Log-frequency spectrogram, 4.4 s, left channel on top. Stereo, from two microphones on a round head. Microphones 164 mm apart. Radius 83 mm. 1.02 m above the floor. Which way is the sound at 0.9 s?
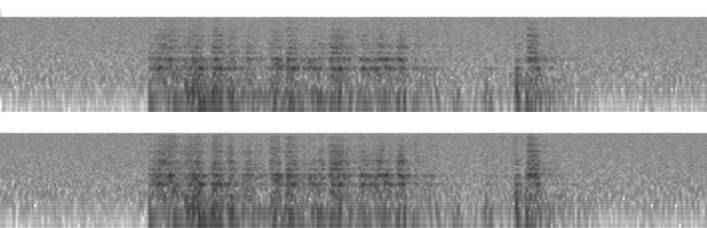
35° right (ahead or behind).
